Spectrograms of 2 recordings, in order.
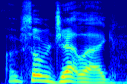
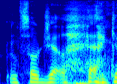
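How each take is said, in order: First: Slow, sleepy yawn through the words. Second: Laughing. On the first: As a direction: talk through a jet-lagged yawn. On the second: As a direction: laugh breaking into the last word. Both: Real, not acted.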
